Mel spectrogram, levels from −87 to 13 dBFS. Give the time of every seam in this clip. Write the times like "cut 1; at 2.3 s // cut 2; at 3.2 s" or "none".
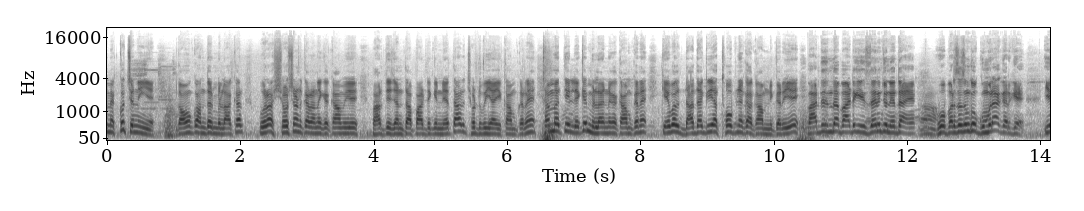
cut 1; at 1.0 s // cut 2; at 6.5 s // cut 3; at 10.4 s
